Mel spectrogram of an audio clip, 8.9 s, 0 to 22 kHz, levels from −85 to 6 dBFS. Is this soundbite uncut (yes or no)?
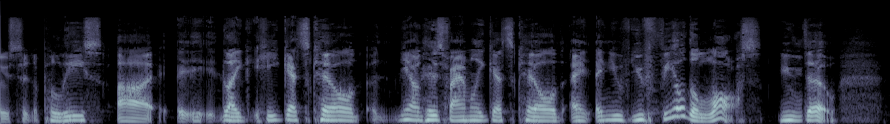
no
